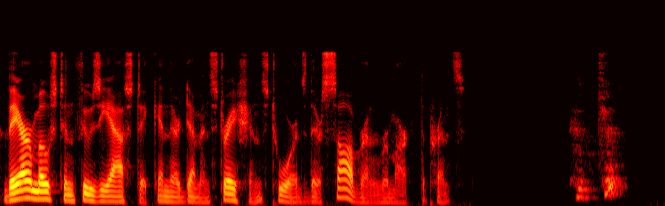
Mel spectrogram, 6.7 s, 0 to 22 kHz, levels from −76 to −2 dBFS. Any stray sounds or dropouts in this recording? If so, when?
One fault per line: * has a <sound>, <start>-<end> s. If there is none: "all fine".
* has a sneeze, 5.7-6.3 s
